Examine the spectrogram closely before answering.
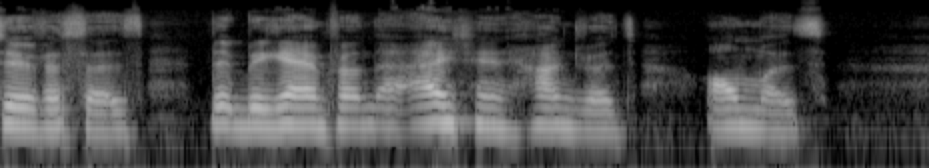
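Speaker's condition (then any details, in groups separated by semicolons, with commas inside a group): Motor neuron disease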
